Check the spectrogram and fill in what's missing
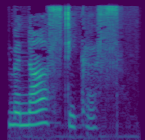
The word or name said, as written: monostichous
